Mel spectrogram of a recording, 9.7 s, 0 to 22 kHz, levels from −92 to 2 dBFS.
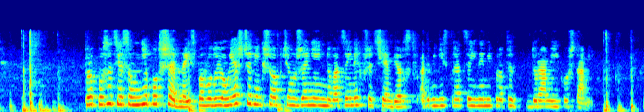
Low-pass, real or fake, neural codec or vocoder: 7.2 kHz; real; none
